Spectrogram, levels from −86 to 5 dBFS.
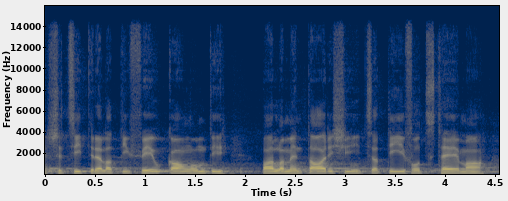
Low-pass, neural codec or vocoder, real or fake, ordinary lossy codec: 14.4 kHz; autoencoder, 48 kHz, 128 numbers a frame, DAC-VAE, trained on Japanese speech; fake; none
